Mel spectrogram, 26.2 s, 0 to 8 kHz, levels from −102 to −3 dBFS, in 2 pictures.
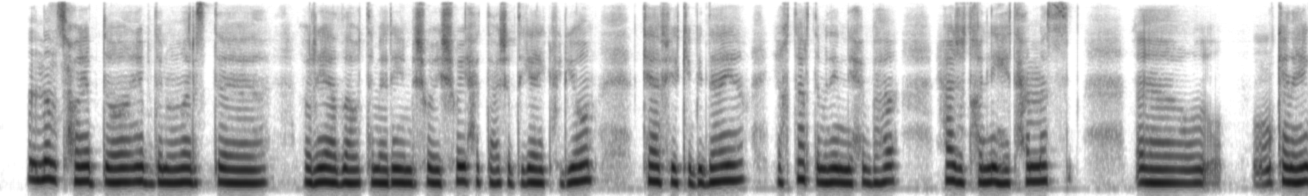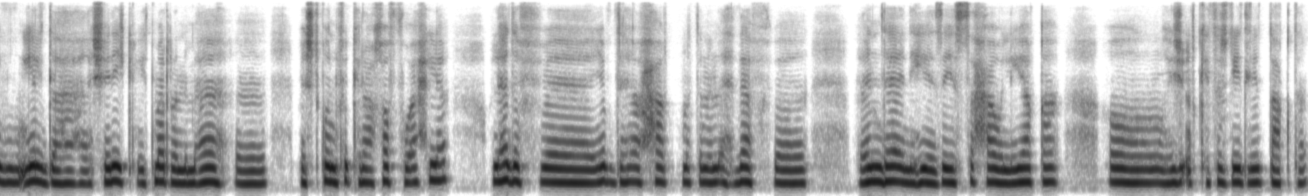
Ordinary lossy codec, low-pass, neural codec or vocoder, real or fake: none; none; none; real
